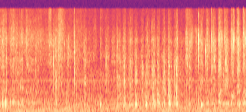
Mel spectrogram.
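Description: A small hollow yellow lemon-shaped plastic lemon juice squeeze bottle with a dimpled texture and green cap is held in both hands and scratched and rubbed with short fingernails. Quiet, bright, dry scratching and rasping comes in quick short strokes, each dying away at once with no ring.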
